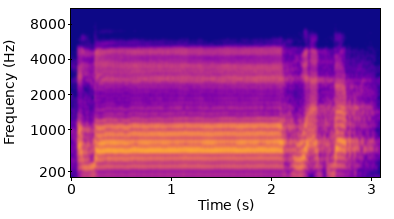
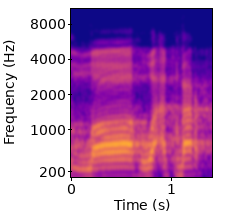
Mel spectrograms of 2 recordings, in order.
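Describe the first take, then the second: First: The long vowel is drawn out very long. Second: The long vowel is held only briefly. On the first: "boleh pergi sampai empat belas harakat" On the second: "sunat afdalnya dua harakat"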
